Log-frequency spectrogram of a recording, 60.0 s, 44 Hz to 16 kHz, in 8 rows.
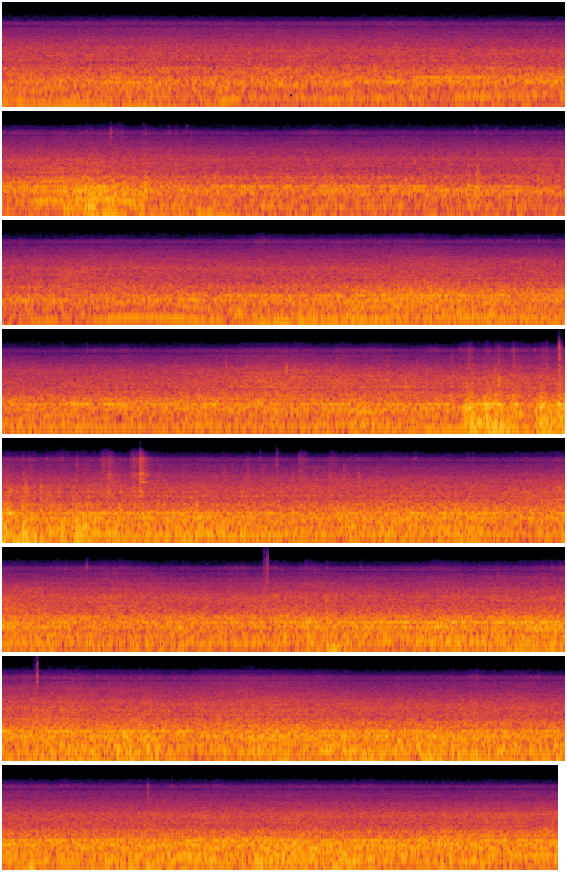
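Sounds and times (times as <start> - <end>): car cabin road and engine hum: 0.0 - 59.9.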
